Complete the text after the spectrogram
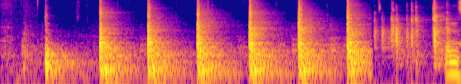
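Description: A hammer strikes metal in steady, ringing blows.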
